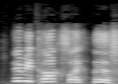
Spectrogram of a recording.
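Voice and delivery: high, slow, lightly cute cat voice. Retold or imitated. Showing how the cat could talk, high and slow. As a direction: purr it out a bit like a kitty. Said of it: "like a cat".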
